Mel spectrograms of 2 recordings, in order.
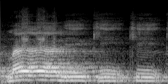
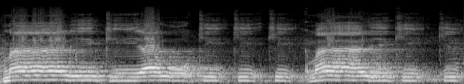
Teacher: Kemudian memiliki syiddah, keras. Maliki, ki, ada hembusan sedikit ki. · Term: hamas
